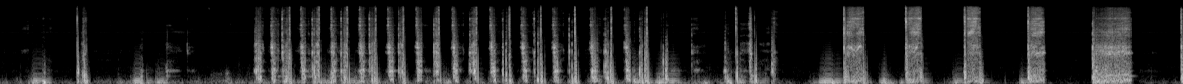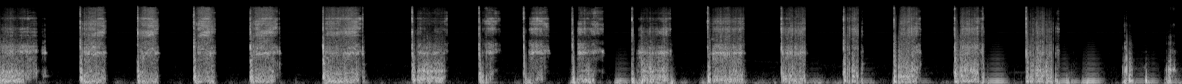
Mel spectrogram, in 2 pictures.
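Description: Scissors snip again and again, close by.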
